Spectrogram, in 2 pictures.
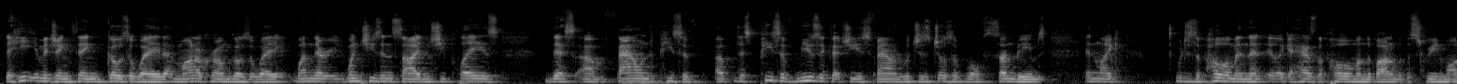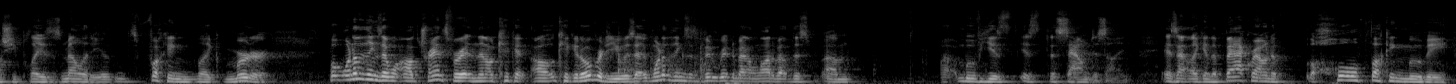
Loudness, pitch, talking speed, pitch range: -31 LUFS, 130 Hz, 245 wpm, 125-150 Hz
